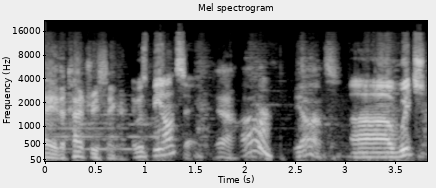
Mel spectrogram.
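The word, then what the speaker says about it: Beyoncé: you guys it was uh I think it's pronounced beon be beon beon beon the country singer it was Beyonce yeah oh Beyonce uh which two quarterbacks have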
